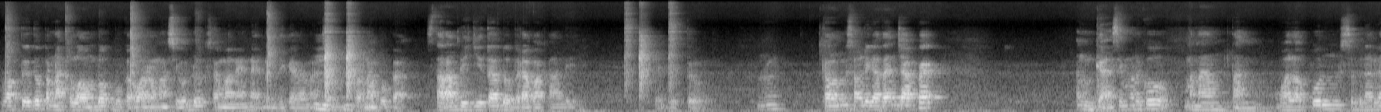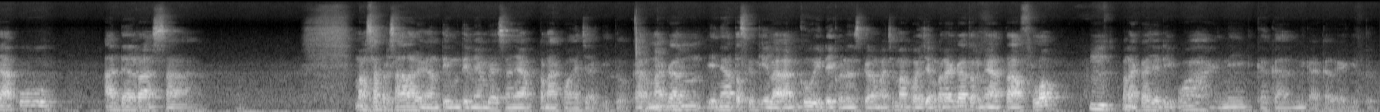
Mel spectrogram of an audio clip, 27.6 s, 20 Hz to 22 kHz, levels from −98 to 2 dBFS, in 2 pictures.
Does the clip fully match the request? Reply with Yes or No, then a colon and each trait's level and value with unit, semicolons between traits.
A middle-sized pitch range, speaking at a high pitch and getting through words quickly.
No: average, 4.1 semitones; low, 110 Hz; fast, 150 wpm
